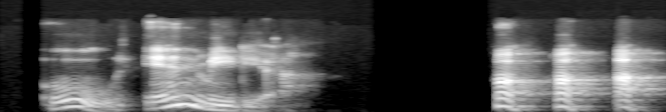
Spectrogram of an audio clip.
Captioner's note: laughter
